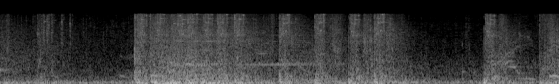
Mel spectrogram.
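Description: Continuous rapid gunfire from a teammate in the video game Remnant 2, a dense, loud rattle of shots with impacts that runs through the whole stretch, with no clear speech over it.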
